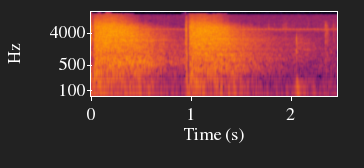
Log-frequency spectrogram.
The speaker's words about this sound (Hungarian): Hallottad, anyám? Megint két lövés. Hogy mi volt ez? Vadászok lövöldöznek oda át gyermekem.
